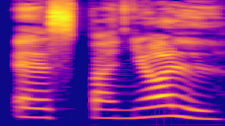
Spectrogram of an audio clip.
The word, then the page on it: espanol: Spanish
